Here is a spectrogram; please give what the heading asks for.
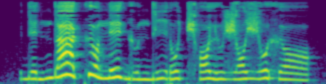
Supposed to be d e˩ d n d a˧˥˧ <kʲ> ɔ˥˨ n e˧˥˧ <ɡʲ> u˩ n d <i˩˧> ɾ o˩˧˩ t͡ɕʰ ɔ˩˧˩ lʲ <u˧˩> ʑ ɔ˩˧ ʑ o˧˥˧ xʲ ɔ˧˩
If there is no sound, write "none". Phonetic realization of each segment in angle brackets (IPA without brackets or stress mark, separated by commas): kʲ, ɡʲ, i˩˧˩, u˧˩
